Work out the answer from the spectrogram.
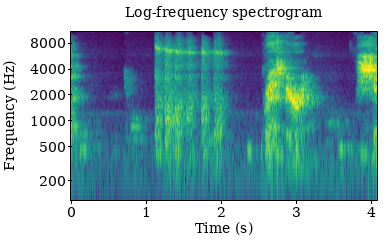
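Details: Very talkative African grey parrot waiting for dinner in a kitchen, producing a string of rapid syllables, a raspy word and a sharp final squeak.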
